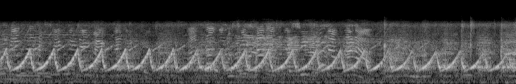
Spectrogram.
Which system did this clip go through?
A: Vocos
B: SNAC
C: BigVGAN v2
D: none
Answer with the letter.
D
